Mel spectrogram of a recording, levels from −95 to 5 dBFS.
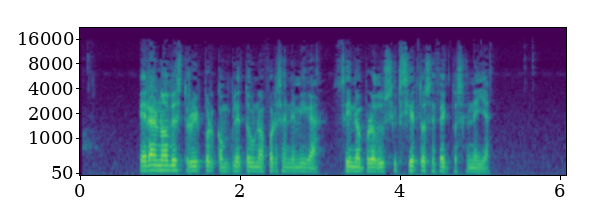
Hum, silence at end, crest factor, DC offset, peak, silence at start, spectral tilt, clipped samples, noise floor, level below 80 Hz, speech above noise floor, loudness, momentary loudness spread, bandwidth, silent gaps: none; 0.95 s; 20 dB; under 0.1%; -2 dBFS; 0.75 s; -4.5 dB/octave; under 0.1%; -63 dBFS; -56 dBFS; 44 dB; -20 LUFS; 10 LU; 15.5 kHz; none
